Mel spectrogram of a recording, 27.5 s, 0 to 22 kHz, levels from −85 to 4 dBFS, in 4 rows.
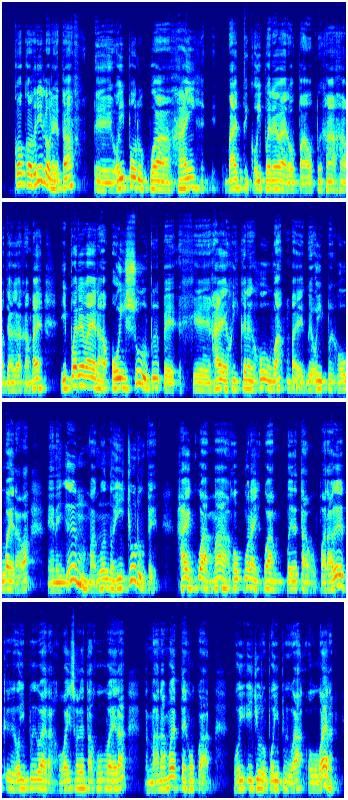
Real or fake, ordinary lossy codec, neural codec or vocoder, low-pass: real; none; none; 19.8 kHz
